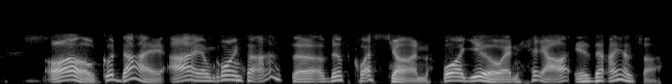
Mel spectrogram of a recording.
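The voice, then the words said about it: Bad put-on British accent. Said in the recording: “With a British accent, too. ... that accent was a legit hate crime”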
